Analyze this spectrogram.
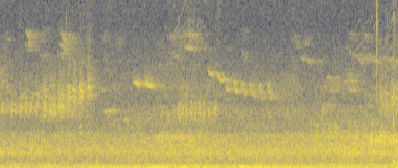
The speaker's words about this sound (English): Open up to sound. The sounds where you are. The sounds on this recording. The beautiful bird who just sang for me then.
